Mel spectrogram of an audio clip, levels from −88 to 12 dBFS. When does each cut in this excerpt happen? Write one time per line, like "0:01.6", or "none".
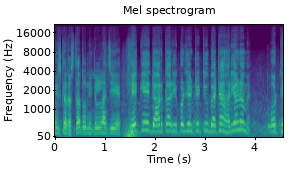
0:01.4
